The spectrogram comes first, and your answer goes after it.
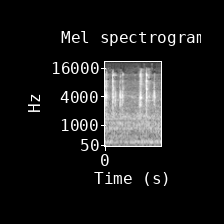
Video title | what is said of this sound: Audi no start after accident (fixed) | when you shake it, it makes there's something loose there, so it makes a noise. It's a loose part.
